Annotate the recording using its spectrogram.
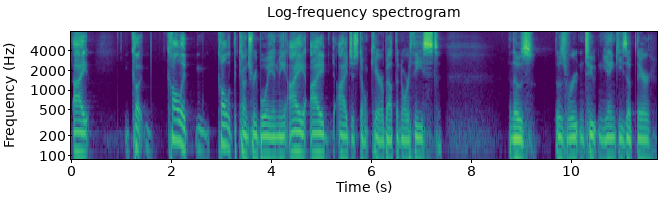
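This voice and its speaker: A man's voice: sits low, fairly even intonation, a little slow, long pauses, dry recording, studio quality. A man from Texas, casually hosting a live quiz and thinking aloud as he reads out the answer options. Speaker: livestream quiz host.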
